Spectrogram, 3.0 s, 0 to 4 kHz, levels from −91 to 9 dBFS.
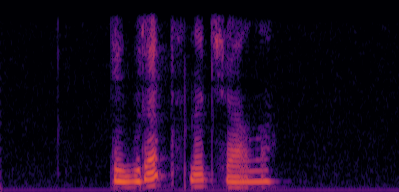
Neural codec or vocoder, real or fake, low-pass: none; real; 3.6 kHz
